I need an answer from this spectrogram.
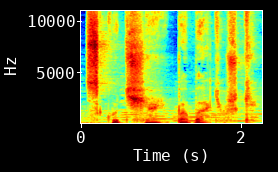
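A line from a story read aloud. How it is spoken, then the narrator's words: Whisper. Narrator (Russian): прошептала Белль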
